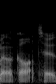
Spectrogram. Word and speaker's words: Elgato: Have a little look on the Stream Deck Elgato, not a Stream Deck from Elgato, that is the right pronunciation.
